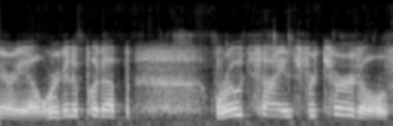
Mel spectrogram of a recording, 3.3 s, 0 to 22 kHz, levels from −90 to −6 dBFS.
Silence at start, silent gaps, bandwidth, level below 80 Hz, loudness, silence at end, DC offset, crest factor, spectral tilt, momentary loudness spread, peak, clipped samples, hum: 0 s; none; 8.4 kHz; -70 dBFS; -23 LUFS; 0 s; under 0.1%; 16 dB; -2 dB/octave; 5 LU; -6 dBFS; under 0.1%; none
